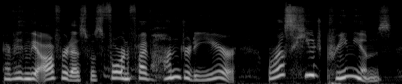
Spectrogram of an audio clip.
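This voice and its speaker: A woman's voice: sits high, sing-song, brisk, a little mellow, dry recording, clean studio sound, voice pushed up. A woman reading aloud and voicing a chatty, breathless middle-aged housewife who gushes and rambles. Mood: gushing. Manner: gushing and rambling.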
